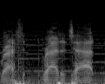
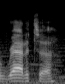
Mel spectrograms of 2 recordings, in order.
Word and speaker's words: Rattata: You're gonna send at least I'm not like Eric, who says rat-a-tat. That's what he calls Rattata. Rattatat. Just get rid of that ending T, and there you go, Rattata.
